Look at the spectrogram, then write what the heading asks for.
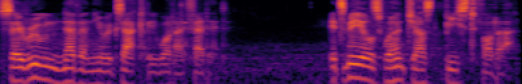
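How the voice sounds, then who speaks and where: A man's voice: fairly low pitch, normal speed, a little mellow, slight background noise, natural voice. A man playing a curt, sinister Sith beast trainer in a video game, with a brusque, brooding delivery. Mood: confiding, grim. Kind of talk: video game dialogue acting.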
